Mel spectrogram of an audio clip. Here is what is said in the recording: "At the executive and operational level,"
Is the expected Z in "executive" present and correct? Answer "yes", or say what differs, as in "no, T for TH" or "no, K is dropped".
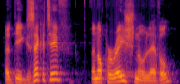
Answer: yes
